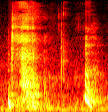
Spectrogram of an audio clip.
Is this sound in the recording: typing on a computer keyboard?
no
